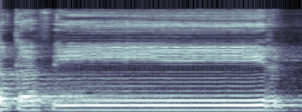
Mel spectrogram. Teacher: را کو باریک پڑھیں گے کیونکہ را ساکنہ سے پہلے یا ساکن ہے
